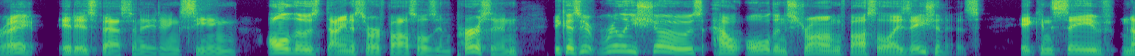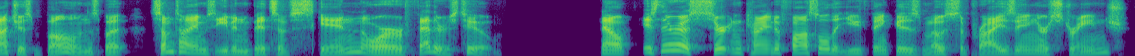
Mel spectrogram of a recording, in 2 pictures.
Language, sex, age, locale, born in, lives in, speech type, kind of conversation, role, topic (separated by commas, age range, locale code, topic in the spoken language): English, male, 35-39, en-US, United States, United States, read, expert-assistant, expert, How do fossils form and last for millions of years?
